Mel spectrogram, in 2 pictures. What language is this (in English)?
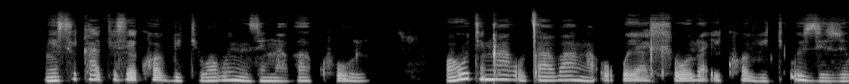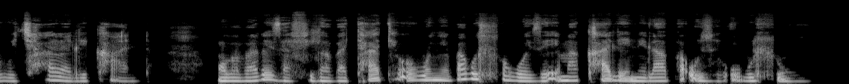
North Ndebele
